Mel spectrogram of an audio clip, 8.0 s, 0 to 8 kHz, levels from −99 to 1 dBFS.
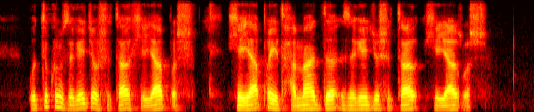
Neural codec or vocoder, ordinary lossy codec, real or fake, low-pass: none; Opus, 32 kbps; real; 7.2 kHz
